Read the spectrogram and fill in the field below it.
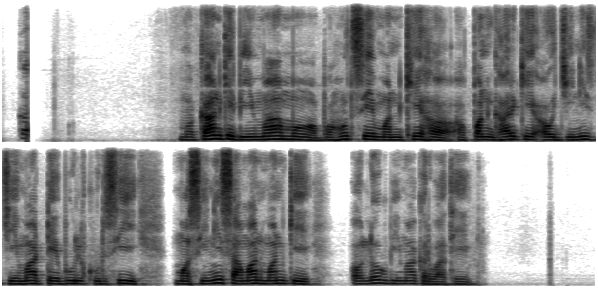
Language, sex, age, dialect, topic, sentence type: Chhattisgarhi, male, 18-24, Eastern, banking, statement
